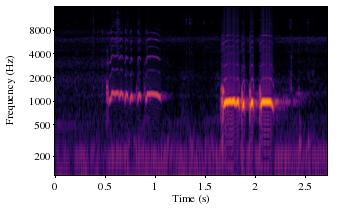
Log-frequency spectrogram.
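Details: Zebra dove of local stock, a strong singer used as a lure for other doves: a level pulsed trill is followed after a short gap by a louder, wavering, rolling coo phrase.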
